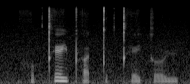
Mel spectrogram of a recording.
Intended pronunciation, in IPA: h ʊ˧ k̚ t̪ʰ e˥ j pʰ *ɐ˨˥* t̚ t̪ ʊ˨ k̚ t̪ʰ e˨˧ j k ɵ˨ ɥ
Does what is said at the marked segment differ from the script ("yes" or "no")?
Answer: no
